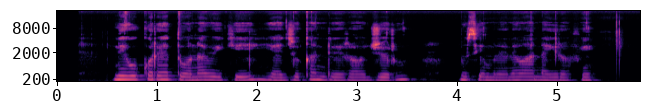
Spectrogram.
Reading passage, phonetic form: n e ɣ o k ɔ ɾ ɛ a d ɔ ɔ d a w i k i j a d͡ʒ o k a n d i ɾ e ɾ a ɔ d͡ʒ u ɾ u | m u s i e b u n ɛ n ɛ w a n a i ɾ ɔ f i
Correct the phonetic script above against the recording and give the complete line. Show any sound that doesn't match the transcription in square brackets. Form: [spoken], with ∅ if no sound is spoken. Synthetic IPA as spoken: n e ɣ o k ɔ ɾ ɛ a [t] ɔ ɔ [n] a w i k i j a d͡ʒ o k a n d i ɾ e ɾ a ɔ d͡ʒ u ɾ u | m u s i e [m] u n ɛ n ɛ w a n a i ɾ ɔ f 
